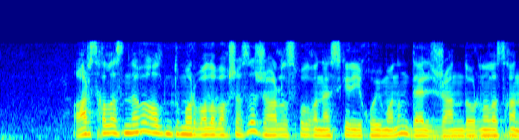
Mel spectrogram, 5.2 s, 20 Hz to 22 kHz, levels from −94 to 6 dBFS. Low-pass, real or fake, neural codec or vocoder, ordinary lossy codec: 7.2 kHz; real; none; none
